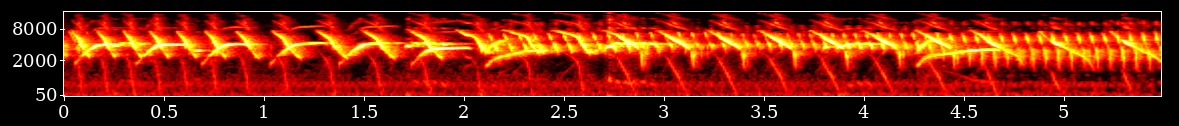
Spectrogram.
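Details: Several Belgian canaries singing together: a dense, continuous chorus of high, rapid trills and quick downward-sweeping whistled notes, overlapping without pause.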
